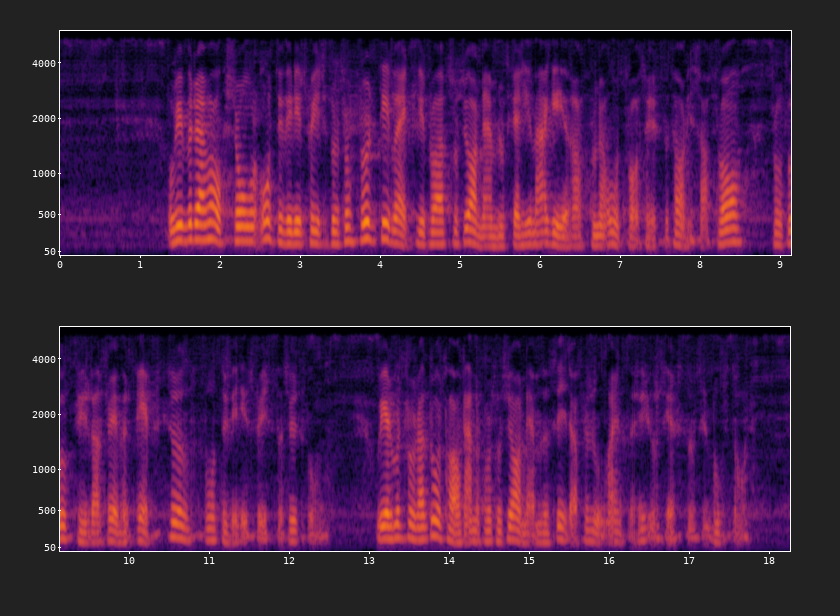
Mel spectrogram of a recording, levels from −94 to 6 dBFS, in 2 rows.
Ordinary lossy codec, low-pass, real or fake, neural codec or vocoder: none; 5.4 kHz; fake; autoencoder, 22.05 kHz, a latent of 192 numbers a frame, VITS, trained on one speaker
